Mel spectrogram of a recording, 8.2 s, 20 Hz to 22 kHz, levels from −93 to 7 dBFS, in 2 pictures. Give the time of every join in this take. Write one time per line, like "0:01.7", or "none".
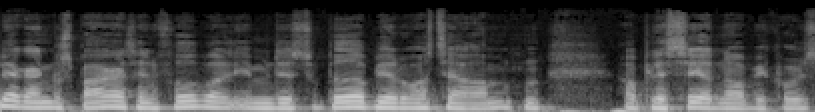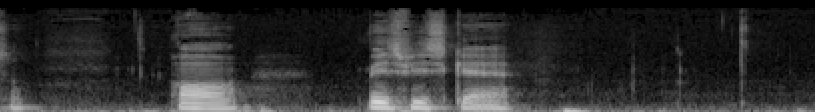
none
